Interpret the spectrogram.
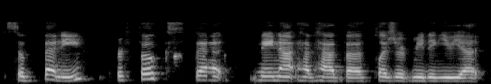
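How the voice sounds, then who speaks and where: A woman hosting a podcast, reading a scripted intro in a clear, measured way and then interviewing a guest. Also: fairly low pitch, lo-fi sound. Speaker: podcast host.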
